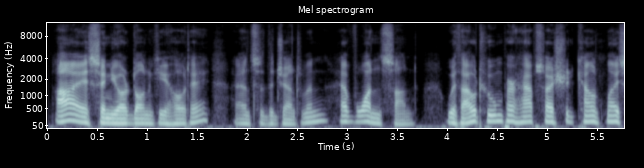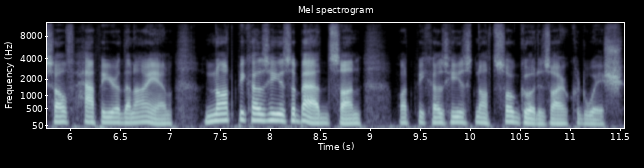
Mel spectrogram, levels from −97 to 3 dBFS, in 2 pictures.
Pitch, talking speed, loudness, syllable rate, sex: 125 Hz, 205 wpm, -21 LUFS, 5.5 syllables/s, male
